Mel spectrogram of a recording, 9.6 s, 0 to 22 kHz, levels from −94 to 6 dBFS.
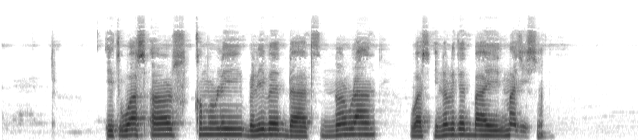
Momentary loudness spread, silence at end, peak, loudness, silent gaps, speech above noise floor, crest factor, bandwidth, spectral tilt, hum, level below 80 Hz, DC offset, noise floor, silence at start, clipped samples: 12 LU; 1.45 s; -2 dBFS; -18 LUFS; none; 62 dB; 16 dB; 9.2 kHz; -6.5 dB/octave; none; -58 dBFS; under 0.1%; -79 dBFS; 1.6 s; under 0.1%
